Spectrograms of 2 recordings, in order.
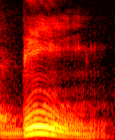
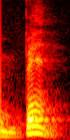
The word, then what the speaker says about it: been: But actually, when we actually pronounce it, we would say, how have you been? It's kind of a short word. Short sounding word, okay?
